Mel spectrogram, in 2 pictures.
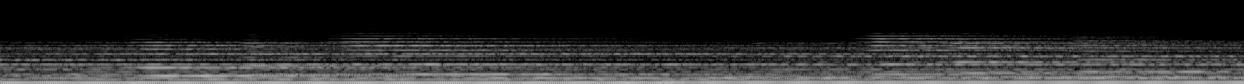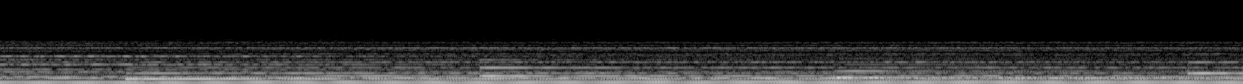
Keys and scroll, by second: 9.9 space, 10.9 Left.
